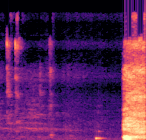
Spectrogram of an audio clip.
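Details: Faint room sounds, then one sudden harsh cough or throat-clearing burst from an adult woman who lost her voice the previous week, presumably from laryngitis.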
